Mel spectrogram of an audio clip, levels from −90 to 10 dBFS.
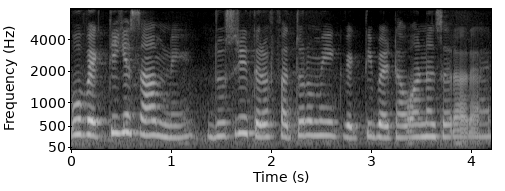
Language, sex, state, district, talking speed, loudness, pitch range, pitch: Hindi, female, Chhattisgarh, Bilaspur, 215 wpm, -24 LUFS, 270-305 Hz, 280 Hz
